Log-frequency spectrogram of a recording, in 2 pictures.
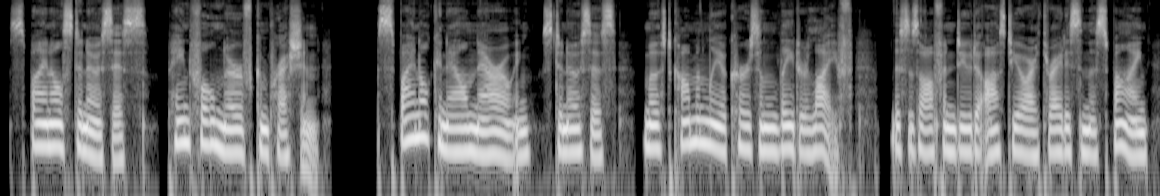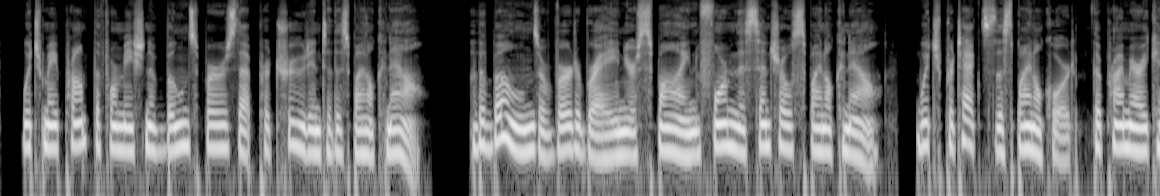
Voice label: english american medical narration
